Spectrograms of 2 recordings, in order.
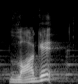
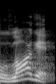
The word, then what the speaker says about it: logit: It's pronounced the same as the word logic. Just replace the C with a at with a t. Oh, log log it. Oh, log it.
